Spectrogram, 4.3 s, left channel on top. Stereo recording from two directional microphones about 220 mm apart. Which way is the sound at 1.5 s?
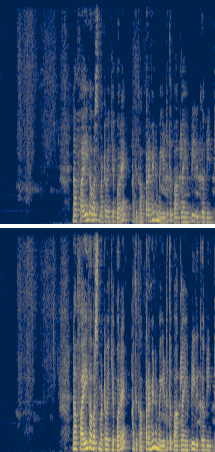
45° right (ahead or behind).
